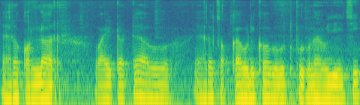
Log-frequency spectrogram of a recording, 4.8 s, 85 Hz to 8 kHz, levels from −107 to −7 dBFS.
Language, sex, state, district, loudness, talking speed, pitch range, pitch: Odia, male, Odisha, Nuapada, -15 LUFS, 135 wpm, 100-110 Hz, 105 Hz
